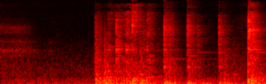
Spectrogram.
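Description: Metal wall-mount bars clattering and clicking as they are set onto the bracket on the back of a TV, a run of quick knocks starting about a second in, with the sharpest click near the end.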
